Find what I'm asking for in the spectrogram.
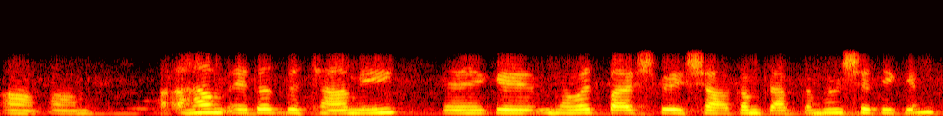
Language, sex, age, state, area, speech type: Sanskrit, female, 18-30, Uttar Pradesh, rural, conversation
